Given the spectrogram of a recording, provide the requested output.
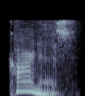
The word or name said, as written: carnous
